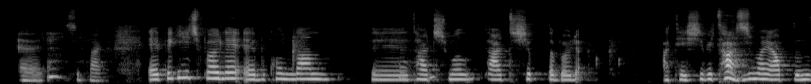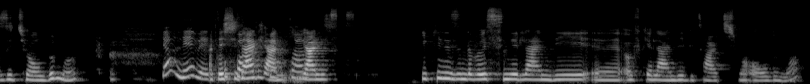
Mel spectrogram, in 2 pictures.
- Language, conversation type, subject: Turkish, podcast, Eşler arasında para konuşmak zor geliyorsa bu konuşmaya nasıl başlanır?
- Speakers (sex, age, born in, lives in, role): female, 30-34, Turkey, Portugal, host; female, 35-39, Turkey, Austria, guest
- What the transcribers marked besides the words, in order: distorted speech; tapping; other background noise; laughing while speaking: "tartışma"; static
